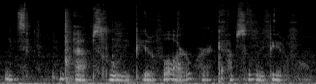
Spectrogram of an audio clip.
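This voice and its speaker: A woman in her twenties whispering softly and gently in an unhurried ASMR shop roleplay. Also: medium pitch, level tone, background noise. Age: 20s. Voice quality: soft, breathy whisper. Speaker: ASMR creator playing a witch shop keeper. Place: small indoor room, plain wall.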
